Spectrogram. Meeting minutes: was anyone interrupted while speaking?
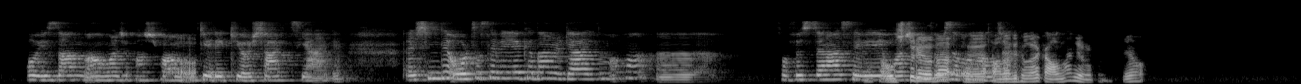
Yes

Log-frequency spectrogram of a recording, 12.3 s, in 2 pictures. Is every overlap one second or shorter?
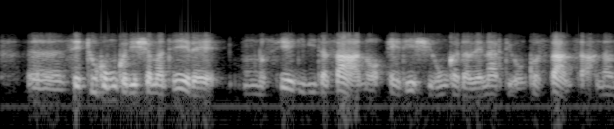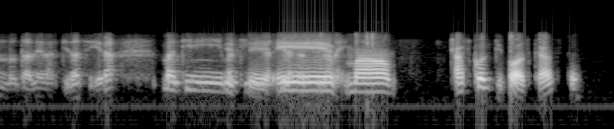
No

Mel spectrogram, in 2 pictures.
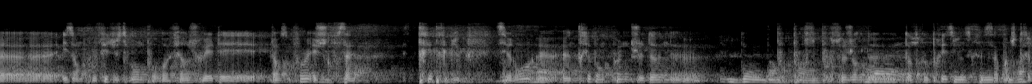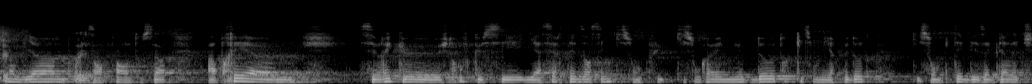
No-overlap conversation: No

